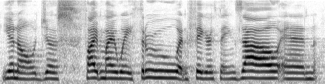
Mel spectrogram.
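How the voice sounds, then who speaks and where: A middle-aged woman from Venezuela, telling her story in a casual, animated and emphatic way as a podcast guest. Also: a little high, takes it slowly. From Venezuela, moved to the US at age eight. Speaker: podcast guest, lash artist and educator. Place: guest in the host's home.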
